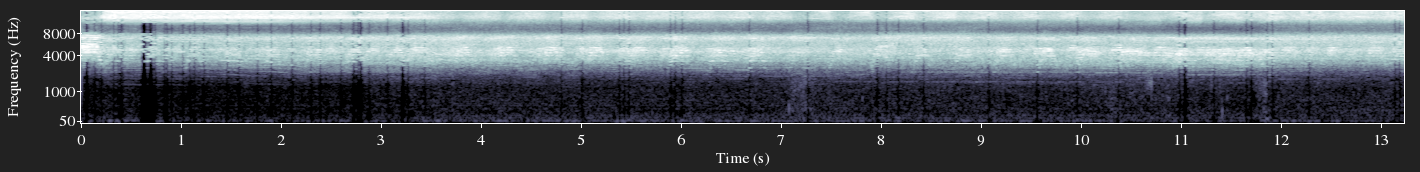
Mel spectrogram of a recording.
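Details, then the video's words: Cicada chorus in a Korean midsummer forest, July 2024, during a heatwave: steady high-pitched hiss-like buzzing with soft pulsation, a few faint brief sounds in the background. "Korean cicadas, a chorus in a midsummer green forest | 한국 매미들의 한여름 초록 숲속의 합창"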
